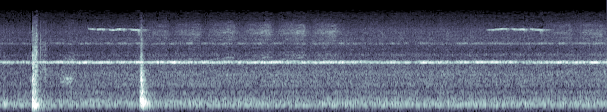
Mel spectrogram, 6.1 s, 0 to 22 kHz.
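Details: 2007 BMW 328i automatic, parked at idle: steady high-pitched teapot whistle with sharp clicks, idle fluttering 600-700 rpm and jumping on braking, stalls when stopping; sounds like a vacuum leak, owner told possibly crankcase vent valve, unconfirmed.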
